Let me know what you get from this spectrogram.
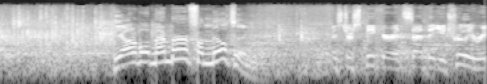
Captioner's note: some Applause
